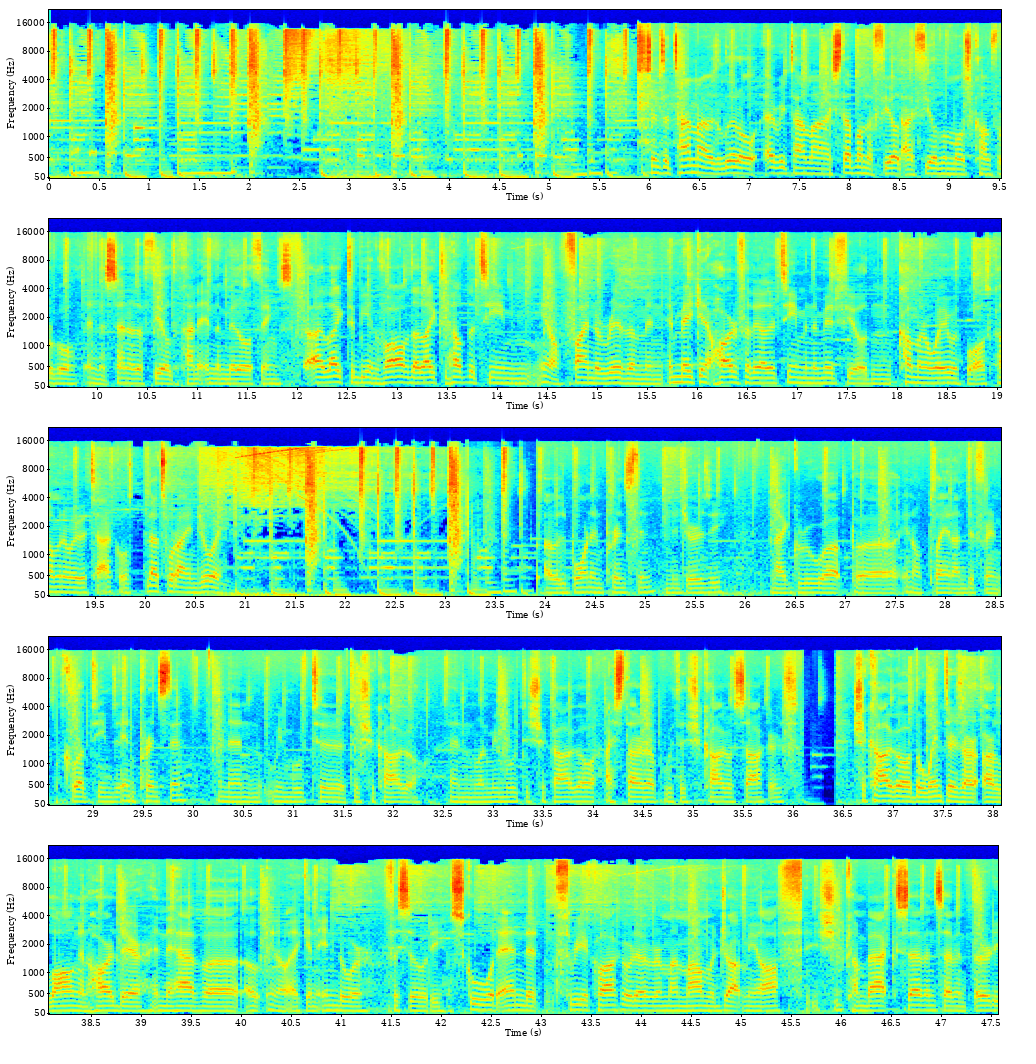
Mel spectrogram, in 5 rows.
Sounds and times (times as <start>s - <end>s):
Music: 0.0s - 47.5s
Speech: 5.9s - 20.8s, 23.9s - 47.5s.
